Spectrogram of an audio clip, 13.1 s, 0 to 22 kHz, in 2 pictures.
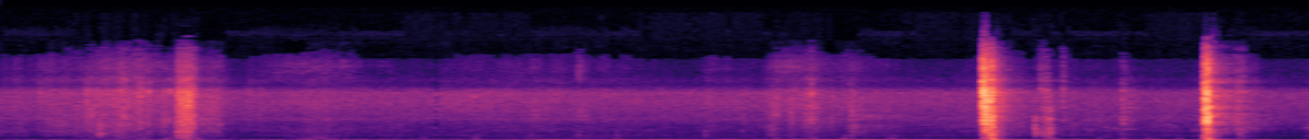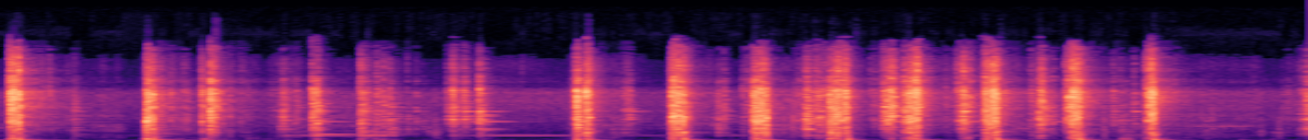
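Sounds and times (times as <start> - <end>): low steady hum: 0.0 - 13.0
metal spade striking stones: 4.8 - 13.0.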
